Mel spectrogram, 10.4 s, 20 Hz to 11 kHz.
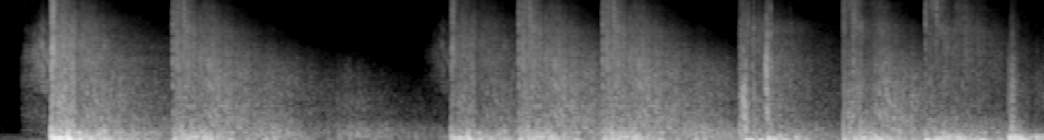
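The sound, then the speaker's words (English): German heavy guns fire on men of the 2nd Corps crossing the bridge at Veilly, booming repeatedly, about eight or nine loud, deep blasts at irregular intervals, each followed by a long rumbling decay that overlaps the next shot. No voices are heard. “When the men of the 2nd Corps crossed the bridge at Veilly, they started taking fire by German heavy guns.”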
